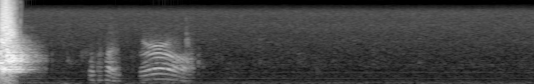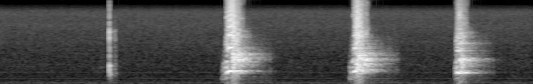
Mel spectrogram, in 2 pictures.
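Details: A female puppy speaking for treats gives a sharp bark, then a woman says 'speak, good girl'. After a pause, three loud, short barks follow at roughly one-second intervals.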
